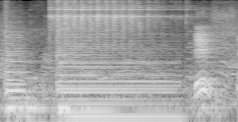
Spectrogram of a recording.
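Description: Acoustic guitar strummed, settling about half a second in into a chord left to ring, with a tambourine's metal jingles shimmering above it.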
